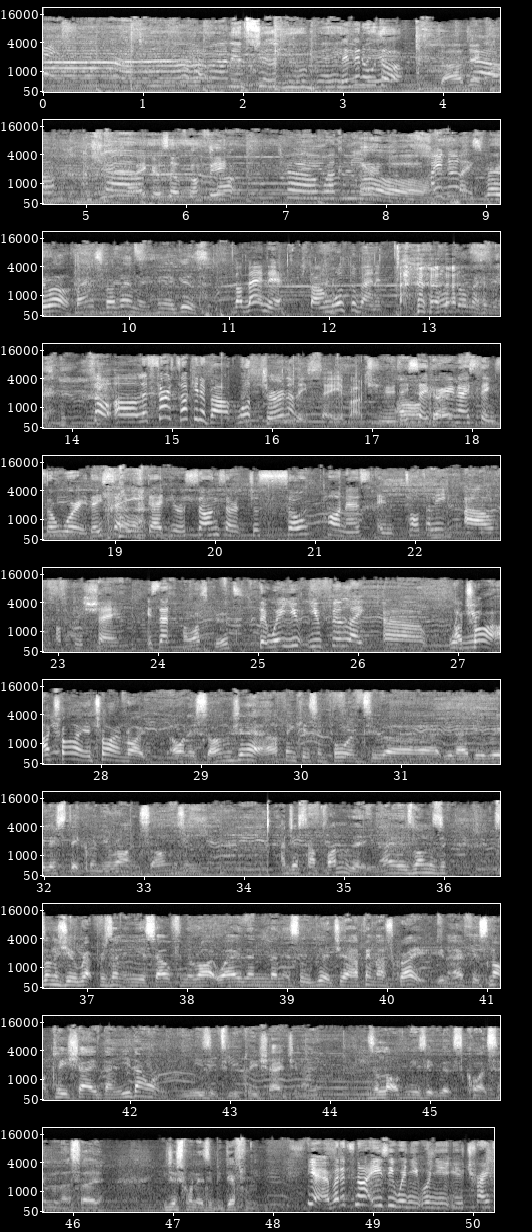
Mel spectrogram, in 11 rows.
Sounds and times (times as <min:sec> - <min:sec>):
Rhythm and blues: 0:00.0 - 0:46.2.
